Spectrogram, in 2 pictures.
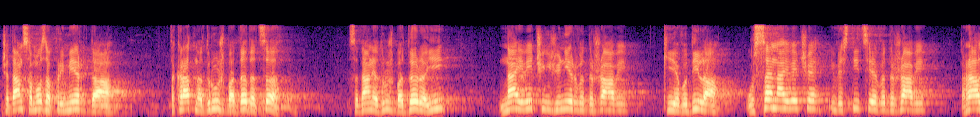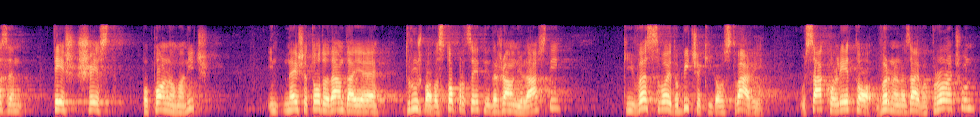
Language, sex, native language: Slovenian, male, Slovenian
